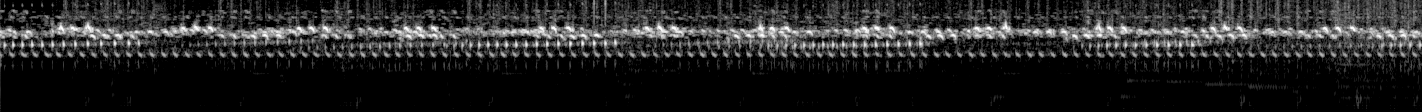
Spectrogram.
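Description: A night-time chorus of frogs and insects: a dense, steady trilling with short high chirps repeating about twice a second.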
